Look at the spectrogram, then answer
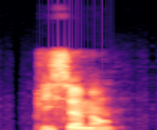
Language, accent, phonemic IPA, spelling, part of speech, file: French, France, /plis.mɑ̃/, plissement, noun, LL-Q150 (fra)-plissement.wav
- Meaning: 1. folding 2. fold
